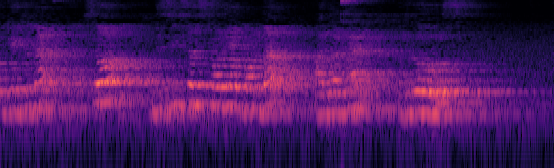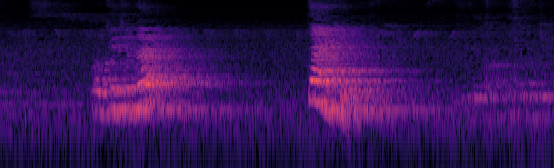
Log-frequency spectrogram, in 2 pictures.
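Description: A woman speaks clearly and slowly, as if teaching, in a room with some echo.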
